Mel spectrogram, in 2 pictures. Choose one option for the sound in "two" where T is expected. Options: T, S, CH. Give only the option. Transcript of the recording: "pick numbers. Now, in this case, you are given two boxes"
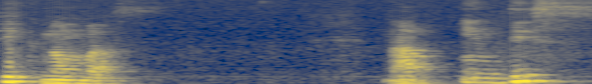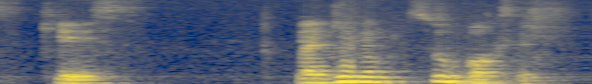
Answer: S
